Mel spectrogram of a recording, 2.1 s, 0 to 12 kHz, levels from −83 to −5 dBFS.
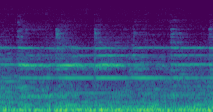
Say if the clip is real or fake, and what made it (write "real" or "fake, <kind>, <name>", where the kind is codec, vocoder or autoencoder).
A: fake, codec, SNAC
